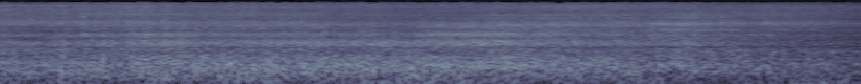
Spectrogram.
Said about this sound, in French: Plus d'angoisse, plus de crainte, tout va bien laisse ces vagues encore emporter tout ce qu'il reste, jusqu'au dernier. Laisse ces vagues te libérer, te nettoyer en profondeur.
